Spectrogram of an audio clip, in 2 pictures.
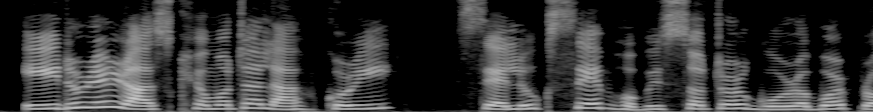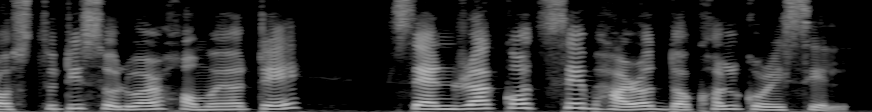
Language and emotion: Assamese, neutral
